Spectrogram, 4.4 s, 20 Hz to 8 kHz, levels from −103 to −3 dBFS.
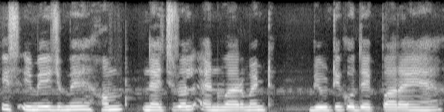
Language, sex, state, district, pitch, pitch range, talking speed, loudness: Hindi, male, Uttar Pradesh, Jyotiba Phule Nagar, 215 Hz, 200-225 Hz, 160 wpm, -14 LUFS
